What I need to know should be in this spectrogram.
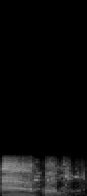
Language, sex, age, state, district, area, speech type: Malayalam, female, 45-60, Kerala, Kottayam, urban, conversation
